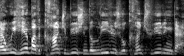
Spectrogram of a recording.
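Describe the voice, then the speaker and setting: An energetic man with an extremely high pitch. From New York (Brooklyn). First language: not English (English is third language). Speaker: business coach and speaker. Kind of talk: keynote speech. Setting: stage with audience. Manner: fast; energetic, direct.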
